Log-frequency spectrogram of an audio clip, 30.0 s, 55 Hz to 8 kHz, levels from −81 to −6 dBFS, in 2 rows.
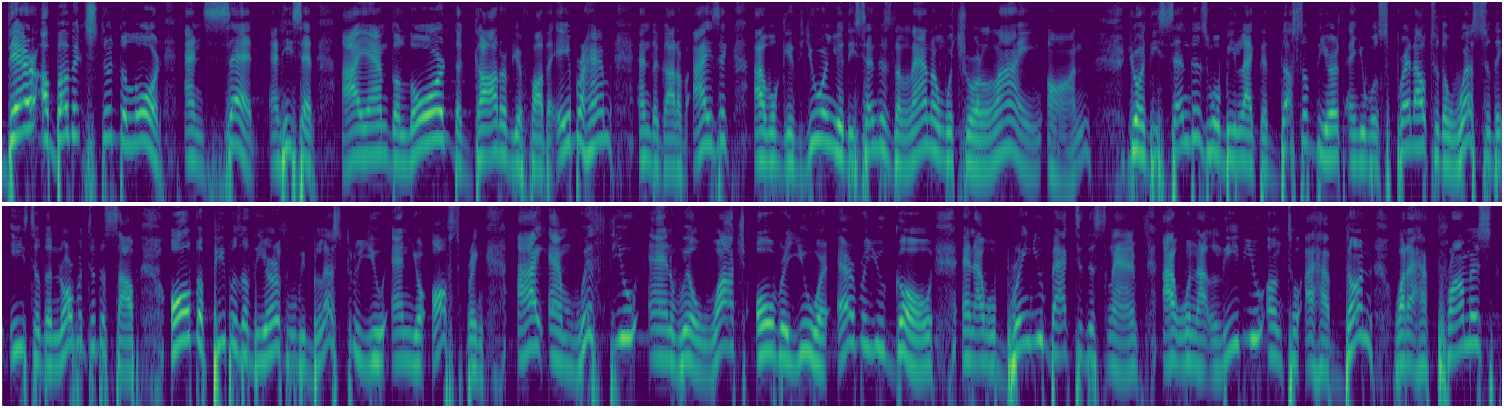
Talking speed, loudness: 235 wpm, -36 LUFS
